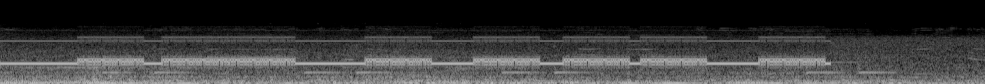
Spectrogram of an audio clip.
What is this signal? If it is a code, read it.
300-baud modem data (V.21 tones), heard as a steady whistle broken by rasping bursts, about 300 baud, 200 Hz shift, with the noise inside a car.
